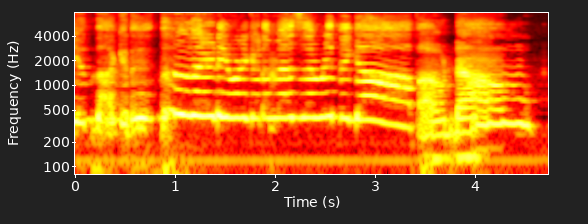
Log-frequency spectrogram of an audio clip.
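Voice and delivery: high, hammed-up crying whine; mock wail. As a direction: wail like the game is ruined. Game going wrong, wailing.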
